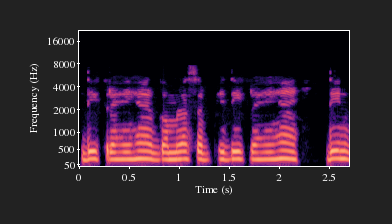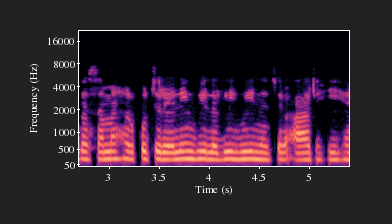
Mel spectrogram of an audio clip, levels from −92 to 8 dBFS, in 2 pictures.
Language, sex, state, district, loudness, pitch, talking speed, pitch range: Hindi, female, Chhattisgarh, Balrampur, -13 LUFS, 215 Hz, 245 wpm, 210-220 Hz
